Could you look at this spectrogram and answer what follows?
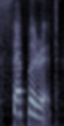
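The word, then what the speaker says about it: separate: पी ए आर ए टी ई इट इज सेपरेट सेपरेट इसका मतलब अलग-अलग not together एक और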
